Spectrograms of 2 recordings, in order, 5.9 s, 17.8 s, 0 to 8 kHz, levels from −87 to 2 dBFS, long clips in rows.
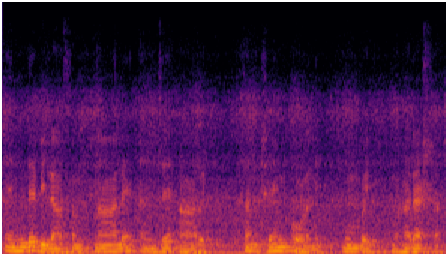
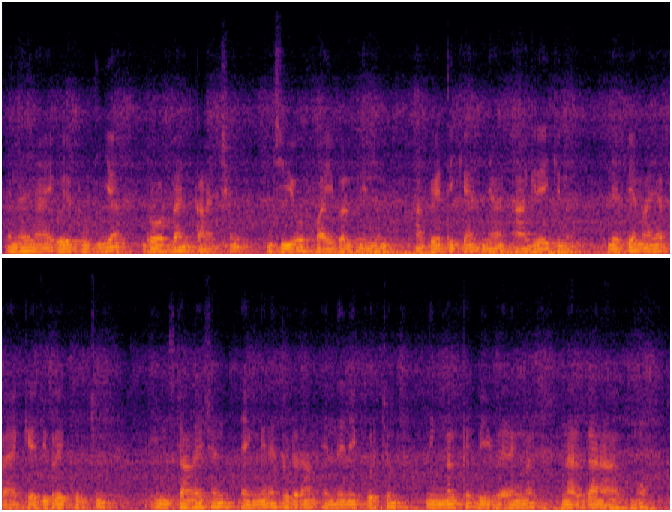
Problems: low volume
